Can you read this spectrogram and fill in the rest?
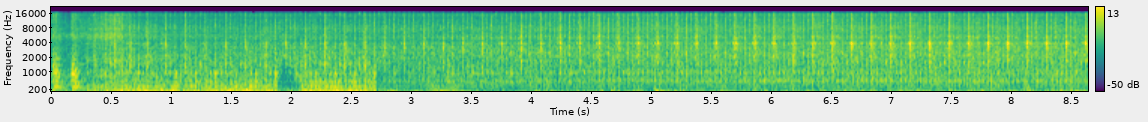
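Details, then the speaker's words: Toyota Hilux 2.5 diesel idling: even clatter and a light steady tick from the engine itself, no belt squeal or scraping; accessory belt drive healthy. "então o motor tá com barulho tá um pouquinho mas isso esquece o barulho do motor do barulho da correia"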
